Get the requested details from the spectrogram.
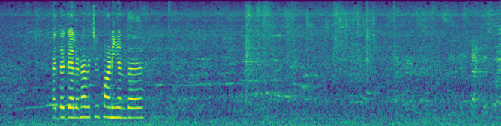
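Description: A shopping cart rolls over a hard floor.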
